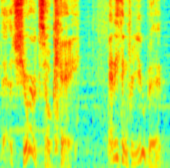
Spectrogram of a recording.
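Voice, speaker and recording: A man's voice: high voice, wildly swooping pitch, moderate pace, over music, exaggerated voice. A man playing a young, nerdy, wisecracking and nervous superhero in a video game. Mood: awkward, affable. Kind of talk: video game cutscene acting.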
